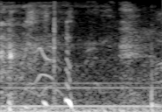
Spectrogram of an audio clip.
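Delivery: high breathy laugh. Real, not acted. Laughing about being left behind.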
